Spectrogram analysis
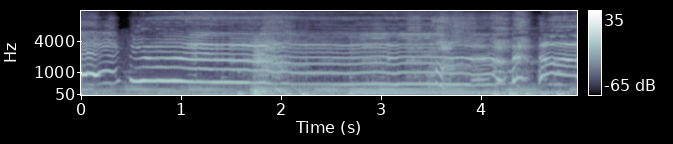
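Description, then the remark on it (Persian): A child cries loudly and continuously, a high wailing sob with sustained tearful tones that waver and catch, filling the whole stretch with no pause. “لطفاً گریه نکن.”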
